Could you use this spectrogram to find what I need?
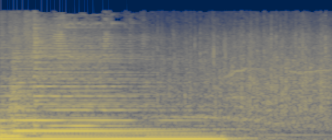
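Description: A band plays a loud final chord through a hall sound system.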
